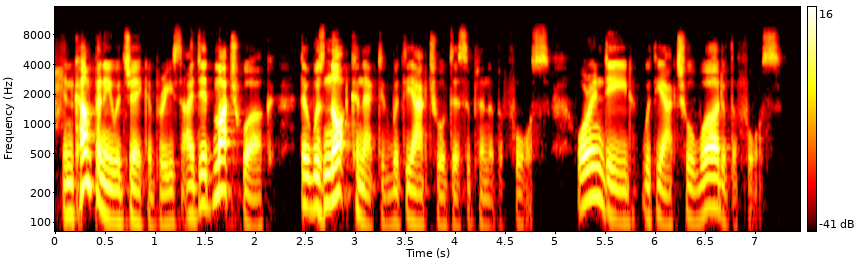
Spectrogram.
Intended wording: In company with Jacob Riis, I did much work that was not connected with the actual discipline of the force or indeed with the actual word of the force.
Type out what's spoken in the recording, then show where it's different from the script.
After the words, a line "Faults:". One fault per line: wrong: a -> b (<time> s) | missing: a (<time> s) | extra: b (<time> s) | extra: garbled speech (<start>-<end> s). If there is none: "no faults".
In company with Jacob Riis, I did much work that was not connected with the actual discipline of the force or indeed with the actual word of the force.
Faults:
no faults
